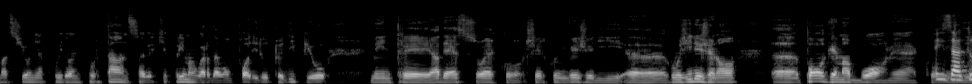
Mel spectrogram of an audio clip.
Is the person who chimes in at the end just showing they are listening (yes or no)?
no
